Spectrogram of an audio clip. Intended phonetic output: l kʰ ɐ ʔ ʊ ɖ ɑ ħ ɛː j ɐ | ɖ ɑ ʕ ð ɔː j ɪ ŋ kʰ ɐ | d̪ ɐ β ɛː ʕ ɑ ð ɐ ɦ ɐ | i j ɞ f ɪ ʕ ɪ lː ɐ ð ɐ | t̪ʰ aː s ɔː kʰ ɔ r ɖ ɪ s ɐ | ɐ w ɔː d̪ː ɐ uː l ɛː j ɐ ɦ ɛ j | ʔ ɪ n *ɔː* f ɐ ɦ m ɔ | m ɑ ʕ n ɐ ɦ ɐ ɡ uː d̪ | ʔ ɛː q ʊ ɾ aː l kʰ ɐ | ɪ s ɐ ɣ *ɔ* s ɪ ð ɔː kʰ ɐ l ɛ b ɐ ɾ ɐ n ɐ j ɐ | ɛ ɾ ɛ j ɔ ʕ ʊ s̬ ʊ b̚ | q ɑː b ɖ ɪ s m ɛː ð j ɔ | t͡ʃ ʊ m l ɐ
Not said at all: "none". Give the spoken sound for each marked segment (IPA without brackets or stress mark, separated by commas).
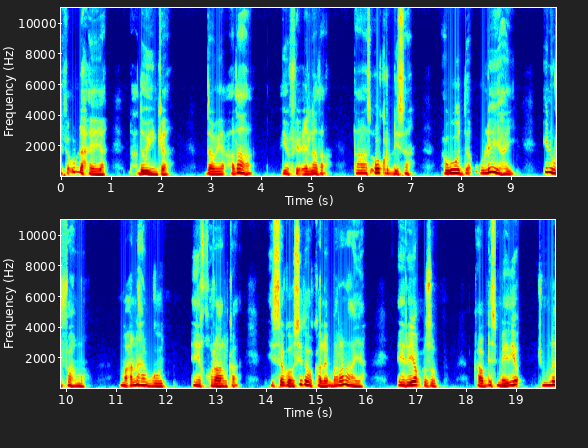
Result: uː, ɔː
